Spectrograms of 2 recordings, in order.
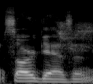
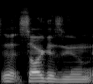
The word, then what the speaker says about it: sargassum: sargasso is what you you pronounced it like it was an orgasm sargassum you you said that sargassum it's like sargasso like the sargasso sea where okay so it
